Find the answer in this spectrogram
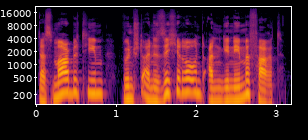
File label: German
